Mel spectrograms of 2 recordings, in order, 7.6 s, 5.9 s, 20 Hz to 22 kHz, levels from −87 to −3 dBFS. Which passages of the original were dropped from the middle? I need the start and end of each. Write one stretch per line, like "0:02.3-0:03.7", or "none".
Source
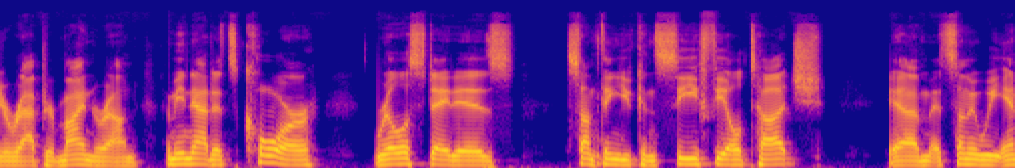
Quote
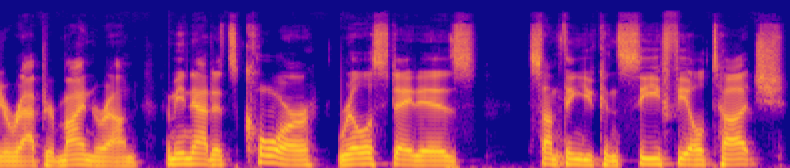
0:02.5-0:02.7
